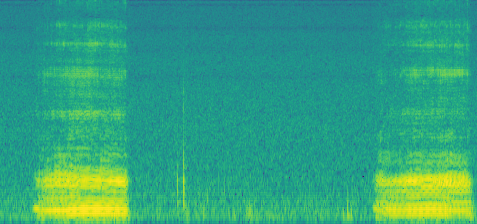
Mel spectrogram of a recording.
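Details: Two loud, buzzing snores about four seconds apart, separated by a quiet exhale, from a sleeping dog in a small room; snoring.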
